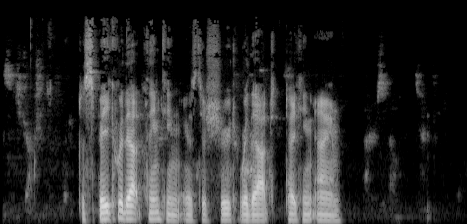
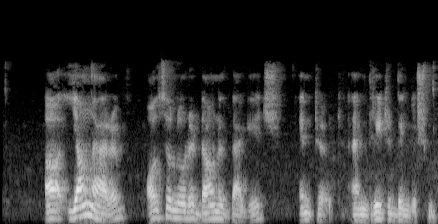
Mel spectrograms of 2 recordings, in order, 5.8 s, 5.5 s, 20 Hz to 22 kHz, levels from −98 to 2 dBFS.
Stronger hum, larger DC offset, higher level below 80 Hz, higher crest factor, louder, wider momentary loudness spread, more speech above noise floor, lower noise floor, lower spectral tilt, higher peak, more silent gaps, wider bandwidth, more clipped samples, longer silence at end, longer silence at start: neither; neither; about the same, -62 dBFS vs -58 dBFS; about the same, 22 dB vs 18 dB; about the same, -22 LUFS vs -20 LUFS; second, 10 LU vs 15 LU; first, 48 dB vs 44 dB; first, -69 dBFS vs -63 dBFS; about the same, -4.5 dB/octave vs -5.5 dB/octave; about the same, -2 dBFS vs -2 dBFS; neither; first, 16 kHz vs 7.2 kHz; neither; first, 1.05 s vs 0.05 s; second, 0.05 s vs 0.55 s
